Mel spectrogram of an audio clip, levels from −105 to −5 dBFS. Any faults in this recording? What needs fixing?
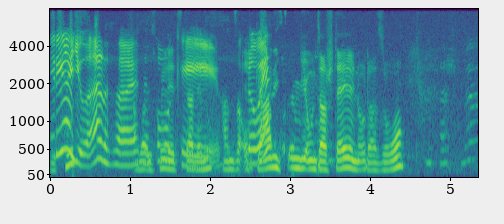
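Speech suppressed in double talk occurs at 0.0 to 0.06 s, 1.07 to 1.31 s and 2.74 to 3.06 s, where the level dips by about 10 dB, about 5 dB and about 10 dB respectively. The likely cause is the echo canceller meeting overlapping talk. It cannot tell the near talker from loudspeaker echo, so it pulls down the whole signal, and the talker briefly sinks. Preventing it means tuning the canceller's double-talk detector to hold near-end speech when both sides are active.

Echo leak appears at 2.89 to 2.96 s as a faint delayed copy of the sound, trailing by 177 ms at about 20 dB below the main level. It is likely residual echo that the canceller failed to remove from its microphone pickup and sent back down the line. It arrives inside the double-talk dip, where the canceller was already struggling. Preventing it means improving echo path modelling or adding stronger residual echo suppression on the loudspeaker side.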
